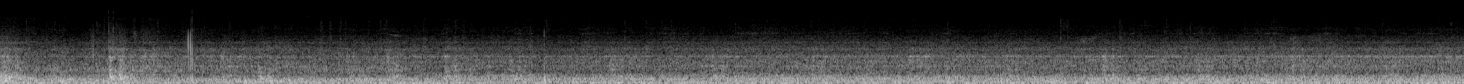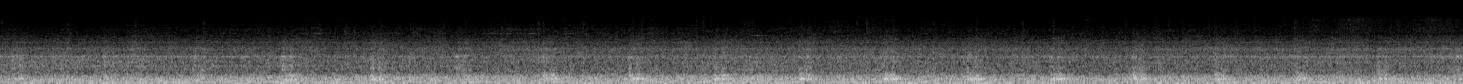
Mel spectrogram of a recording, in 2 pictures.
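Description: Train wheels click rhythmically over rail joints.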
